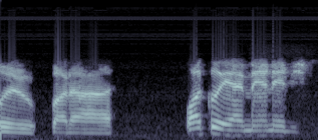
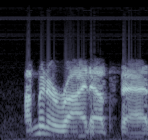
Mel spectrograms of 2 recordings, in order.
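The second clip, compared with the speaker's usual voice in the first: sarcastic, half-hearted, unconfident boastful tone. Retelling what was said at a group ride: imitating own sarcastic remark. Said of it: "I kinda said it sarcastically, like, not much confidence".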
